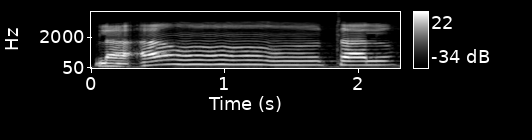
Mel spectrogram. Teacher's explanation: nun mati bertemu dengan ta. Samar didengungkan, siap-siap ke huruf taknya karena bacaan ikhfa hakiki.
